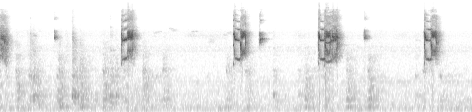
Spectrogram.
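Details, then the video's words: Lovebird during a singing contest with loud, rasping high shrieks, some followed by a short squeak, set against a background of faint low-pitched chatter. "Lovebird Tarung Suara"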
